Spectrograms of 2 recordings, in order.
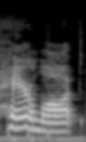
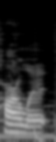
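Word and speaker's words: Harelot: But it's not pronounced hair lot. It's pronounced harlot. Just how you would pronounce the regular word harlot.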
